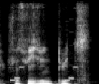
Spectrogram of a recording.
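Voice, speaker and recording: A man streaming a video game live, chatting with his viewers in crude, joking banter. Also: mid-range voice. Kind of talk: live-stream gaming commentary.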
